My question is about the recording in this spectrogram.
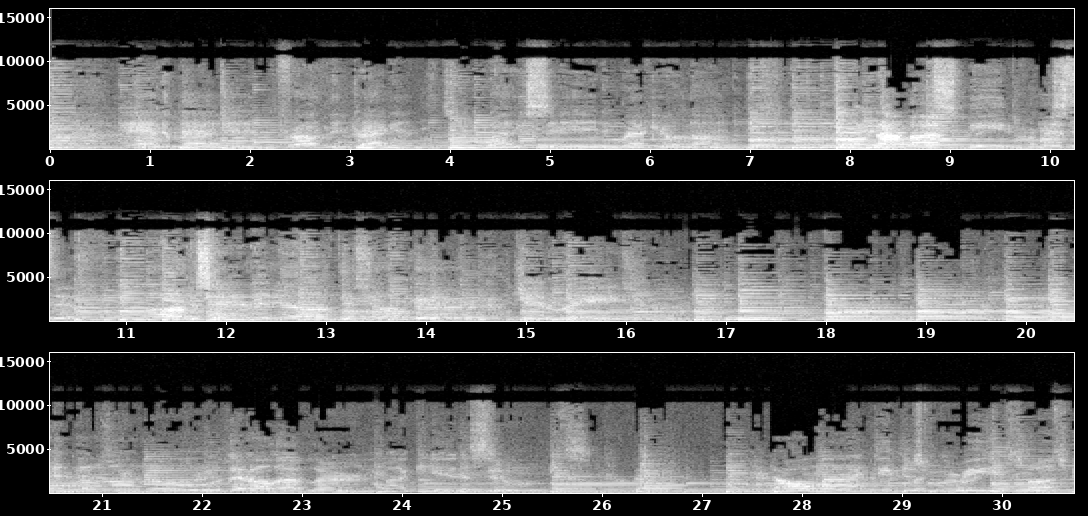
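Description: Acoustic guitar strummed and picked through an instrumental stretch of a song.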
